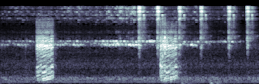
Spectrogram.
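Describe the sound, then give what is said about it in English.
Bright, jingly video game coin pickup sounds ring out about half a dozen times in quick, uneven succession, clear over a steady electronic hum, with no talking. “Ooh, coins!”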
